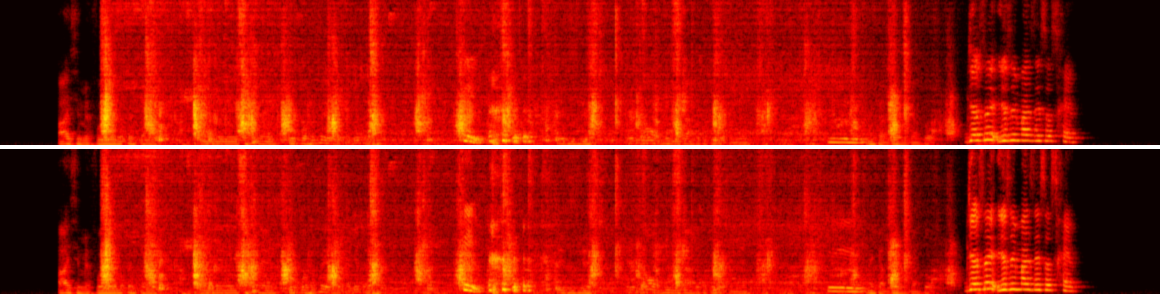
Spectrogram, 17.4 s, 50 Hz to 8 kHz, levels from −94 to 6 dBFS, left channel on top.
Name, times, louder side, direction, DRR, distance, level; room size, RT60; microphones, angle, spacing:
voice 1, 0.9-2.4 3.0-5.7 8.4-9.0 9.4-11.3 13.0-14.0 14.8-14.9, equal, 5° right, -1 dB, 0.6 m, -43 dB
sound 1, 1.5-13.7 14.0-14.3, left 1 dB, 20° left, 1.1 m, -32 dB
voice 2, 6.9-8.3 12.4-13.0 14.5-16.1, right 3 dB, 45° right, 3 dB, 0.7 m, -29 dB
3.9 x 2.4 x 2.8 m, 0.39 s
head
